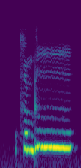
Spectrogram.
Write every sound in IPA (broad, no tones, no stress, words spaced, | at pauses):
t͡sʏmdiː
